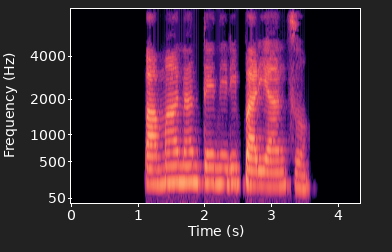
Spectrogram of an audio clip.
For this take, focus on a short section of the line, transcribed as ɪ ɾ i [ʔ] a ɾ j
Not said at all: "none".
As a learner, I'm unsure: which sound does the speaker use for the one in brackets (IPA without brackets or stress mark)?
p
